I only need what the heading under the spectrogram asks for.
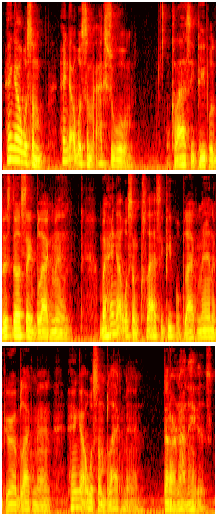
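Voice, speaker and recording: A man with a fairly low, dark, mellow voice hosts a casual reaction commentary. He gives blunt, slangy advice straight to the viewer and often circles back to repeat himself. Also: animated, measured pace, husky. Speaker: vlog host.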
